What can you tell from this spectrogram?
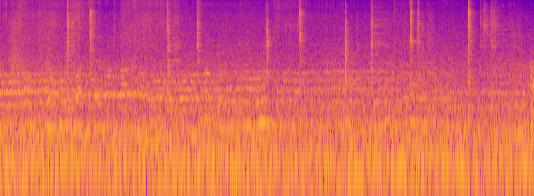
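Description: Anda shami burger fillings frying on a street-stall griddle, with irregular sharp taps as the food is worked and turned. A steady low hum runs underneath.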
